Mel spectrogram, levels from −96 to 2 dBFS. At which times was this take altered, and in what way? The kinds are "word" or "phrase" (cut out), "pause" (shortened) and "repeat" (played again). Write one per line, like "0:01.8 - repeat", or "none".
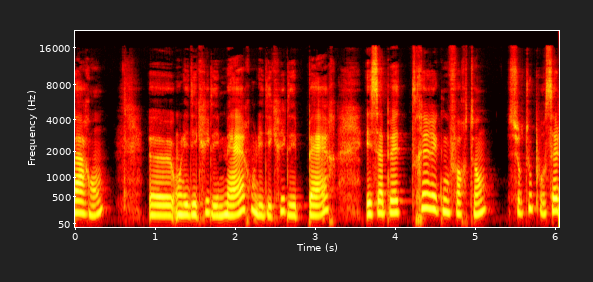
0:01.7 - word
0:02.7 - word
